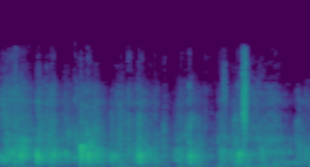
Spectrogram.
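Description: An audience claps steadily for a couple of seconds, a dense, hissy patter of many hands at moderate loudness with a few sharper claps standing out.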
